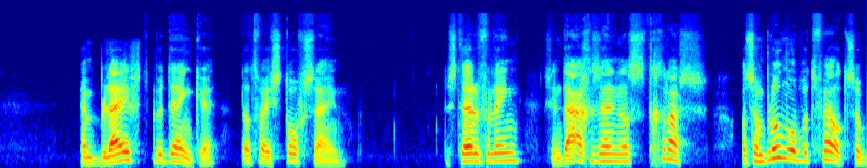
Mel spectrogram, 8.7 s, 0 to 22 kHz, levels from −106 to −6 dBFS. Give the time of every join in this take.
none

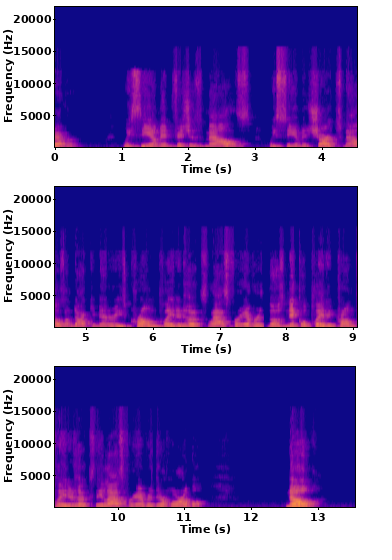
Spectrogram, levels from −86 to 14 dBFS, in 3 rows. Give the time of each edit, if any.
cut 1; at 7.7 s

